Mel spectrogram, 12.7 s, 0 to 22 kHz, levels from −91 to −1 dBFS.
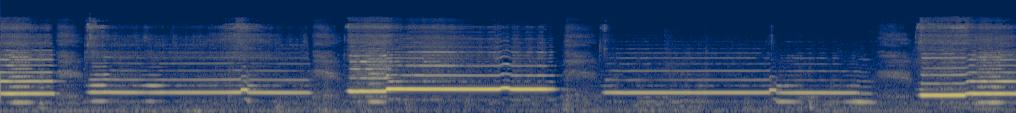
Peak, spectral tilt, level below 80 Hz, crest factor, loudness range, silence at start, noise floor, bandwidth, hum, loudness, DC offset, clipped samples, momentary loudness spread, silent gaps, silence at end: -12 dBFS; -3 dB/octave; -62 dBFS; 14 dB; 11 LU; 0 s; -52 dBFS; 12.5 kHz; none; -26 LUFS; under 0.1%; under 0.1%; 15 LU; none; 0 s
